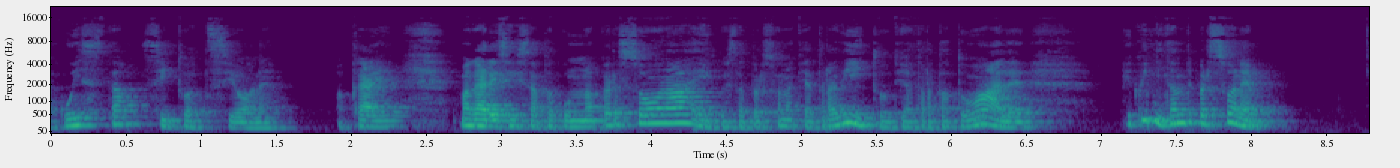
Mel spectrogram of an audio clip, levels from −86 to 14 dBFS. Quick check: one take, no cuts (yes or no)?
no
